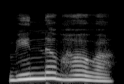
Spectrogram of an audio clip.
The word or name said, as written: ಭಿನ್ನಭಾವ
